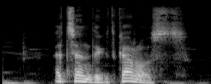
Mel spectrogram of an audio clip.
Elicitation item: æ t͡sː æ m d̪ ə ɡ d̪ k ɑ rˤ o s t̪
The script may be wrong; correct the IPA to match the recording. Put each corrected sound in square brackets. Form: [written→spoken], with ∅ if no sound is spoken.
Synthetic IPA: æ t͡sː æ [m→n] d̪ ə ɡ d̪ k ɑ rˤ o s t̪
